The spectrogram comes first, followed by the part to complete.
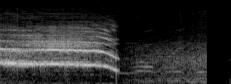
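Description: A goat bleating: one long call held on a steady pitch, which falls as it stops a little after a second in.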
